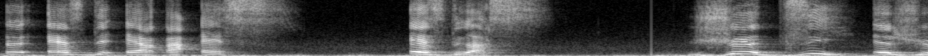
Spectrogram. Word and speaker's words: Esdras: Mon nom s'écrit E-S-D-R-A-S.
